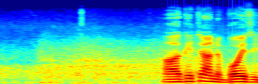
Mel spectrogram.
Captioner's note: wind humming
